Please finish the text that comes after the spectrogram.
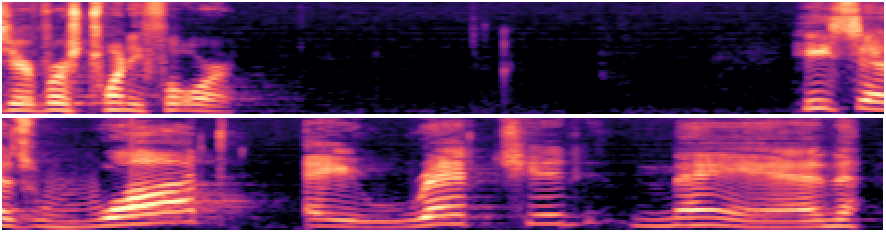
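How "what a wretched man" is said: slow, low and soft lament; a low, drawn-out cry of despair; wretched lament. Retold or imitated. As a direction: mourn the words slowly. Quoting Paul's lament, slowed.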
